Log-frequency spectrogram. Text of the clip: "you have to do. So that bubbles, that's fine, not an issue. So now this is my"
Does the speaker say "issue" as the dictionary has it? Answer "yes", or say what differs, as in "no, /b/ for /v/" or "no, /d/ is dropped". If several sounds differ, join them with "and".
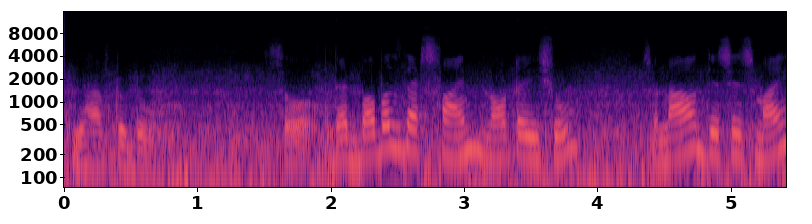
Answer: yes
